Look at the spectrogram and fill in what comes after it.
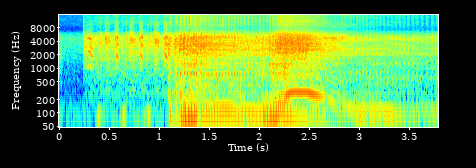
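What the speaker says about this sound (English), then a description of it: "Let's start the bike now." A 2024 BMW G310R motorcycle engine cranks and fires up, settling into a loud idle with a brief rising squeal of revs before easing back down.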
